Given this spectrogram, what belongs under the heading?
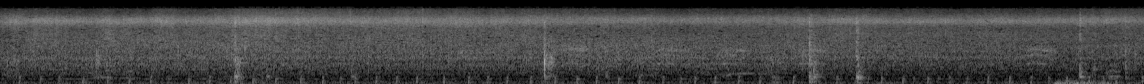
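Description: Leafy greens frying in a pan on high flame, a steady loud sizzle and hiss with occasional soft clicks and taps of stirring, no voices.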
